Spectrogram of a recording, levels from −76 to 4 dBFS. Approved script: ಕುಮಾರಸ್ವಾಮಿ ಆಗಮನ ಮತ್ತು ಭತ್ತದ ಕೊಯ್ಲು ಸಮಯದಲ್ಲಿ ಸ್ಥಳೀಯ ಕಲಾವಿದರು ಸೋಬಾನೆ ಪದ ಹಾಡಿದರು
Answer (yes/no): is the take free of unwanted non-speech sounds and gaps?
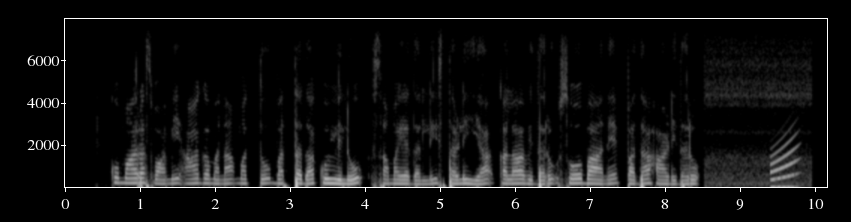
no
